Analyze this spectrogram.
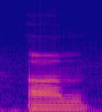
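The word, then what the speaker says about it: Abanikanda: Abenaconda, that's how you pronounce it.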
